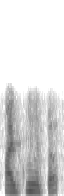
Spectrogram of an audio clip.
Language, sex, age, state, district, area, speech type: Goan Konkani, female, 18-30, Goa, Tiswadi, rural, conversation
